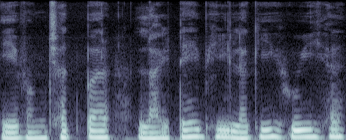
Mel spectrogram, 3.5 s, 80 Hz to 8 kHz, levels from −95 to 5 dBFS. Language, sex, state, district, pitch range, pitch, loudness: Hindi, male, Jharkhand, Ranchi, 125-145 Hz, 140 Hz, -13 LUFS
